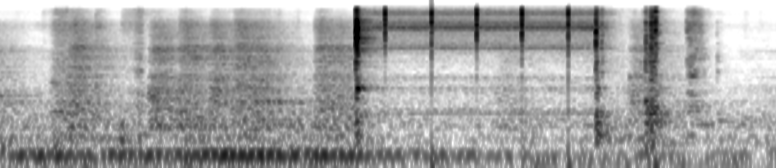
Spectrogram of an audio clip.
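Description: Gas burner running with a rushing hiss, then the auto-ignition electrode sparking with seven sharp clicks, about two a second, followed by a short burst of rushing noise.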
